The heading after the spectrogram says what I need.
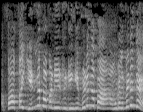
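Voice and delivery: very high, loud cry to stop; frantic plea. Acted. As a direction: shout in alarm to pull father off. Begging father to stop attack. (பதறிக் கத்திக் கெஞ்சும் குரல்)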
